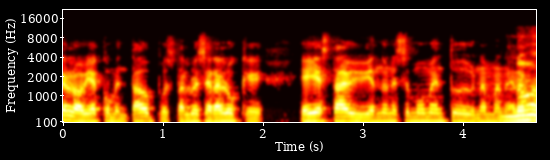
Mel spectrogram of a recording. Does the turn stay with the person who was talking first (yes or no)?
no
